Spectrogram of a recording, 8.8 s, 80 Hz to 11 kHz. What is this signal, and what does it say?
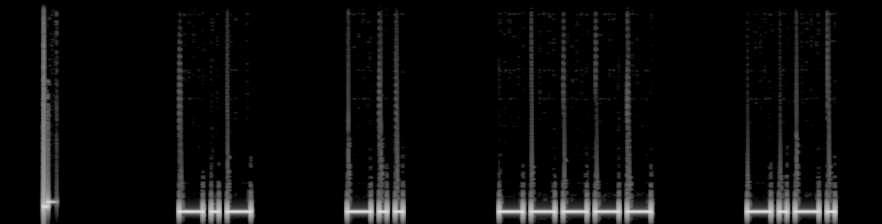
Morse code, heard as a keyed tone, about 15 wpm, spaced as for 7 wpm, 700 Hz. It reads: KD0C
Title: USA Call Signs - 4x Character Spacing - 15wpm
